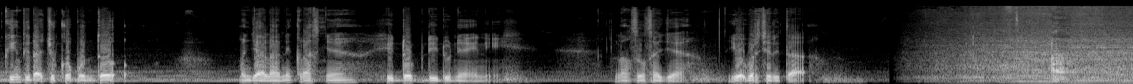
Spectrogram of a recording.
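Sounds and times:
speech: 0.1s - 1.4s, 2.4s - 5.2s, 6.2s - 8.4s, 10.5s - 10.8s
car engine humming heard from inside the cabin: 9.0s - 11.3s.

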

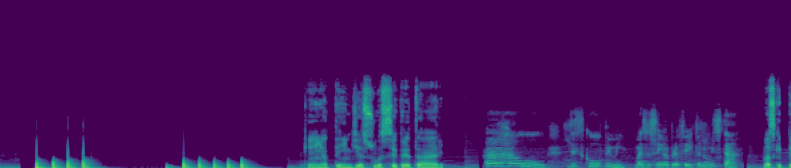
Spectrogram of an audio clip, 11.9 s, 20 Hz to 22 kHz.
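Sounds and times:
knocking on a wooden door: 0.5s - 1.7s, 2.5s - 4.1s
speech: 4.6s - 6.7s, 9.1s - 11.8s.

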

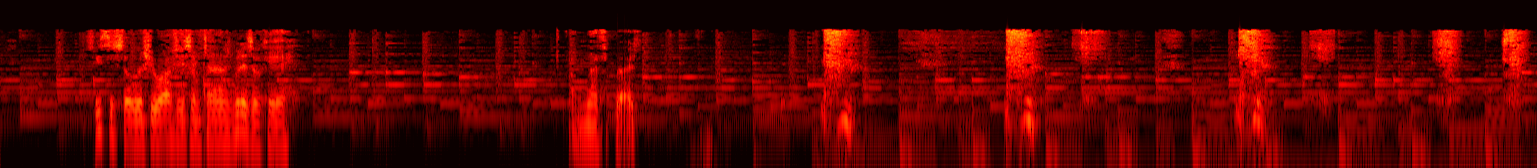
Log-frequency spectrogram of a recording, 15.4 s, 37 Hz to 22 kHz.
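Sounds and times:
steady music: 0.0s - 15.3s
speech: 0.9s - 3.0s, 5.8s - 6.6s, 8.4s - 8.7s, 10.2s - 10.6s, 12.5s - 12.8s
person sneezing in a fit: 8.2s - 8.7s, 10.0s - 11.1s, 12.3s - 13.4s, 14.4s - 15.3s
sniffly bursts: 8.2s - 13.4s, 14.3s - 15.3s.

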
